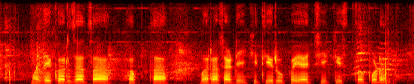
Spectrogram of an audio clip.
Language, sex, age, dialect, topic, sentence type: Marathi, male, 18-24, Varhadi, banking, question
